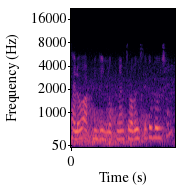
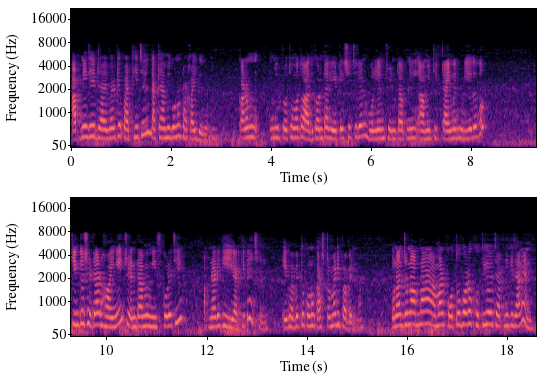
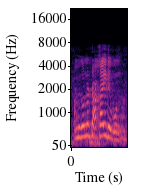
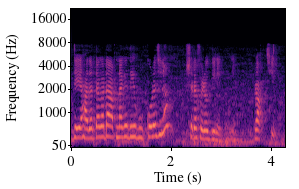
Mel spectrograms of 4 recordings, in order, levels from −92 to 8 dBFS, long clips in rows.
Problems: constant background noise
